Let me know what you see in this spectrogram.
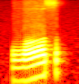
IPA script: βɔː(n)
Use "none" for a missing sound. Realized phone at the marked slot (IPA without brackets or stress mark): θ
